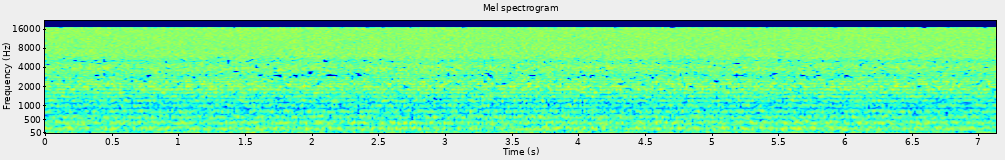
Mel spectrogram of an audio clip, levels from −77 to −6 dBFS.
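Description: From start to end, the music shows channel delay comb filtering. One channel lags about five milliseconds, so mono summing cuts notches from around 100 Hz upward, sounding hollow.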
